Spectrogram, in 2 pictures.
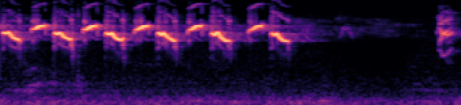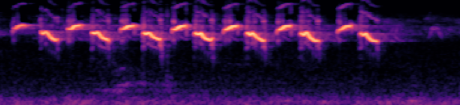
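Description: A White-throated Seedeater sings two bright, high phrases, each a quick run of about ten looping, slurred notes, separated by a short pause. No other sounds intrude.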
